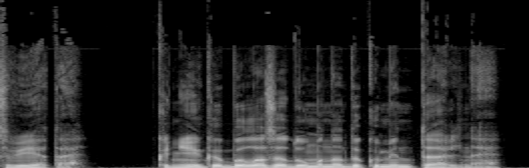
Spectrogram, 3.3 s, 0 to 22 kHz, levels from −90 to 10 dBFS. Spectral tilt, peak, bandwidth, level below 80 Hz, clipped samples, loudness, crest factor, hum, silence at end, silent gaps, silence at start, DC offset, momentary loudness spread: -7 dB/octave; -2 dBFS; 17 kHz; -30 dBFS; under 0.1%; -15 LUFS; 14 dB; none; 0.2 s; none; 0 s; under 0.1%; 15 LU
